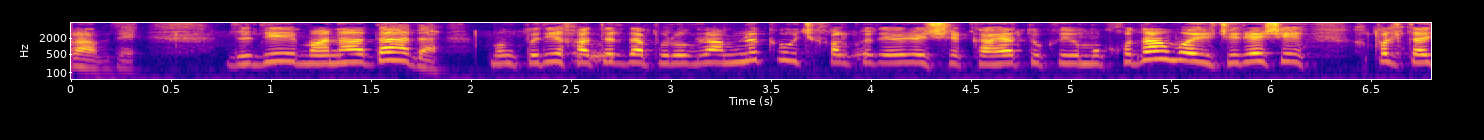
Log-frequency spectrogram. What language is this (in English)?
Persian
